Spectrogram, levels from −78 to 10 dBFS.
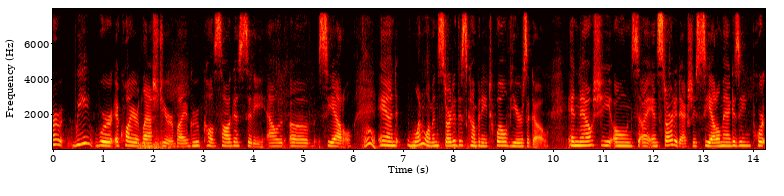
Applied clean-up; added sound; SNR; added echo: none; Thunder; 18 dB; none.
